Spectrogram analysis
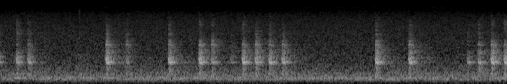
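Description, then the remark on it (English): Light, hollow taps of a finger on a door come in uneven bursts of two or three, pausing between clusters. The sound is fairly quiet, with no voices. “it sounds like a chubby Nolan finger tapping on the door”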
